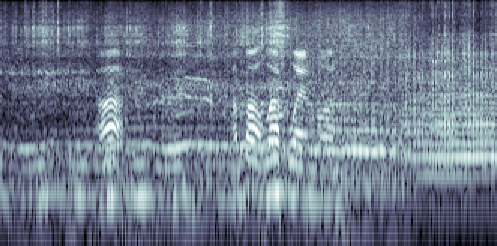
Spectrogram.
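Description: A racing car engine roars and revs as it speeds past outdoors.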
